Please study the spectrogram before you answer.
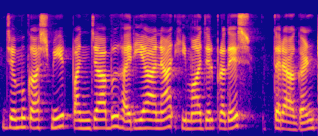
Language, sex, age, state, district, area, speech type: Malayalam, female, 18-30, Kerala, Kozhikode, urban, spontaneous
